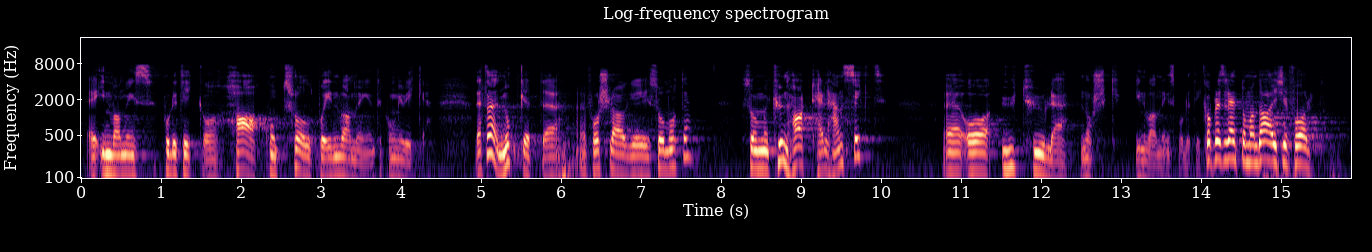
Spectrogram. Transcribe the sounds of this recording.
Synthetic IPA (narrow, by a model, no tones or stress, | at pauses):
ʔɪnʋɑnd̪ɾɪŋspʰʊlɪt̪ʰɪkːɔhɑːkʰʊnt̪ʰɾɔlːpʰɔɪnʋɑnd̪ɾɪŋənt̪ʰɪlkʰɔŋːəʋiːkəd̪̥ɛt̪ːəæɾt̪nɔkːət̪fɔʂɭɑːɡɪsoːmoːt̪ə | sɔmkʰʉnːɦɑʈʰɛlɦɛnsɪkt̪ | ɔʉːt̪ʰʉːlənɔʂk | ɪnʋɑ̰nd̪ɾɪ̰ŋspʰʊlɪt̪ʰɪkːɔpʰɾɛs̬ɪd̪ɛnt̪nɔmɑnd̪ɑːɪçːəfoːɾ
